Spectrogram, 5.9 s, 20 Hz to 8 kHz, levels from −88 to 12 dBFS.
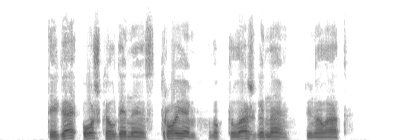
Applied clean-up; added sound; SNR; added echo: neural mask model Resemble Enhance denoiser.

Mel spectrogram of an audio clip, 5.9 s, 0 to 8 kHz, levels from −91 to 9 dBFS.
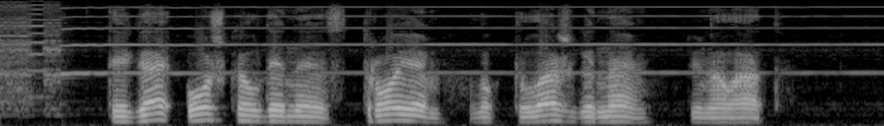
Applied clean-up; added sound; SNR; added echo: none; Bowed string instrument; 18 dB; none.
